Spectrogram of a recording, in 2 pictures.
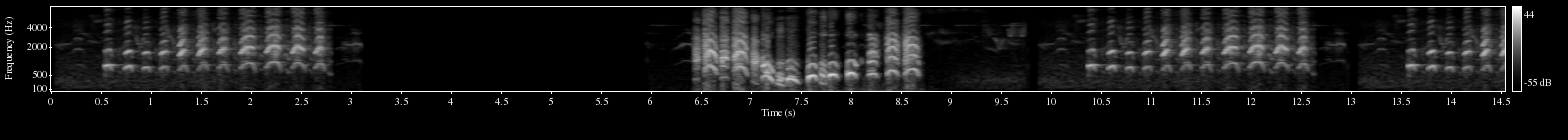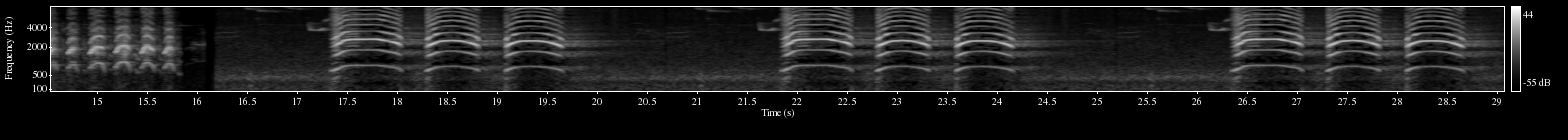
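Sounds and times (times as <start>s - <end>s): peafowl calls: 17.3s - 20.0s, 21.8s - 24.6s, 26.3s - 29.0s.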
